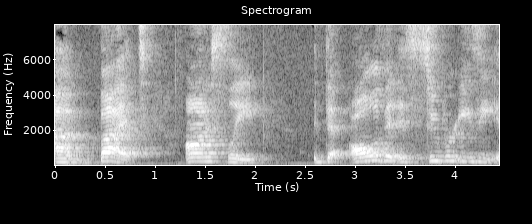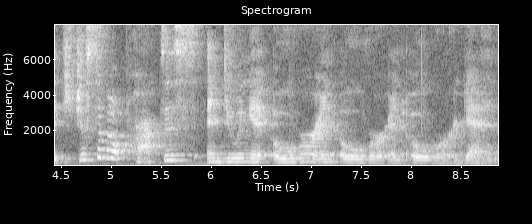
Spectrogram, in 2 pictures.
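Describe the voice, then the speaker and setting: Lively in intonation, a woman talks at a fairly slow pace amid audible room echo. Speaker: craft software tutor. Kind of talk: live-stream tutorial. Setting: live stream with chat. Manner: casual, chatty. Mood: relaxed, encouraging. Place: home room. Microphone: webcam.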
